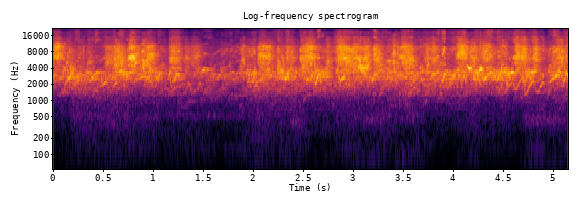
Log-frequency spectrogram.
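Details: Male budgerigars flirting, pet birds chattering continuously in a dense stream of high, scratchy chirps and warbles with rapid short notes, several birds overlapping, no pauses.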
